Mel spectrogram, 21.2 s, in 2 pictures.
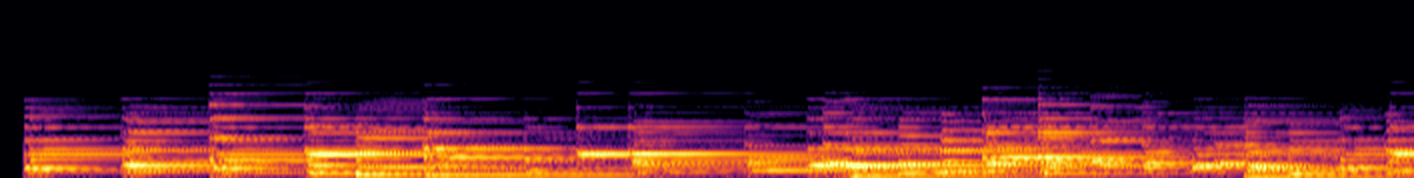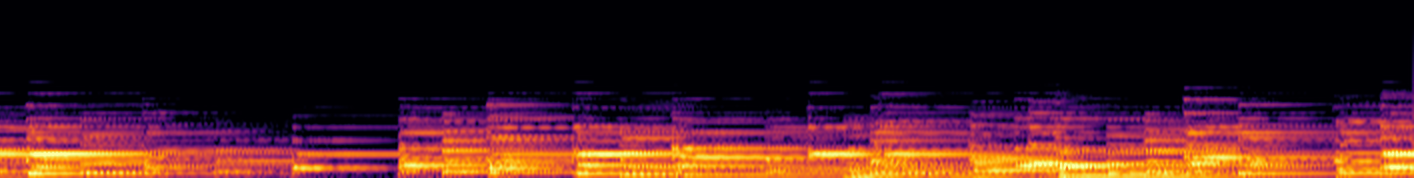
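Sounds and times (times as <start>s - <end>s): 
solo piano: 0.2s - 21.2s.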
